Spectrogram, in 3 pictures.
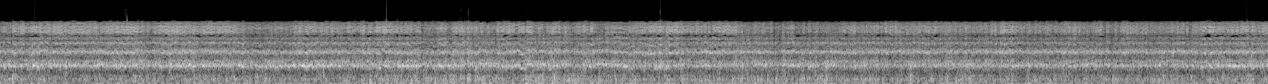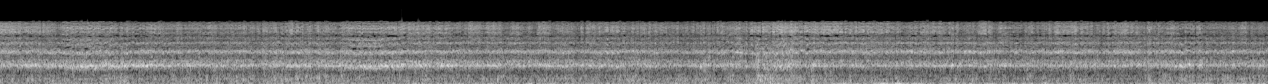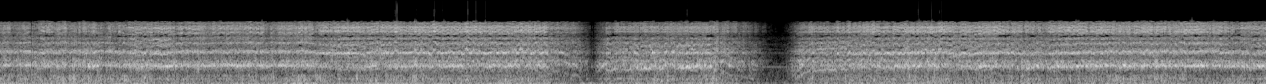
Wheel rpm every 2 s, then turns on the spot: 230, 230, 230, 230, 230, 240, 230, 230, 230, 230, 230, 230, 230, 230, 210, 160, 110, 190, 230.
none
